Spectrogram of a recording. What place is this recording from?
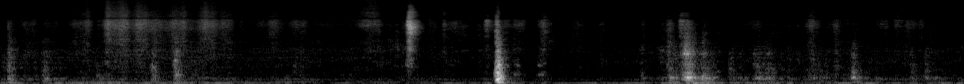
kitchen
